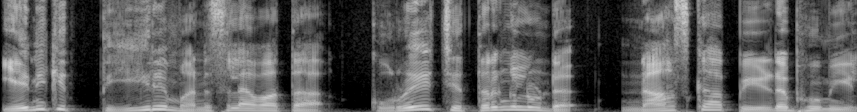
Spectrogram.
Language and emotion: Malayalam, surprised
